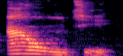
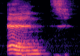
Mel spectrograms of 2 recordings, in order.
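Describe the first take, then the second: First: The vowel is said with a 'u' sound. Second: The vowel is said without a 'u' sound. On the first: The speaker calls it wrong. "Repara que eu não falo aunt" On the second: The speaker calls it right. "a gente não pronuncia esse u"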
